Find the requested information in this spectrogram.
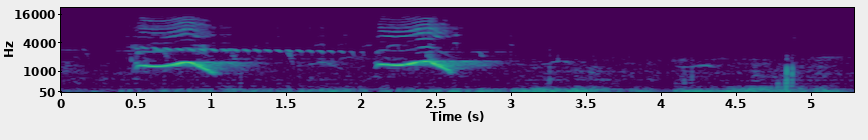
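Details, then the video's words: Koel giving two strong whistled notes about a second and a half apart. Each swells upward and then falls off steeply. A low hum runs underneath, and faint scattered clicks follow. "কোকিলের ডাক"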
